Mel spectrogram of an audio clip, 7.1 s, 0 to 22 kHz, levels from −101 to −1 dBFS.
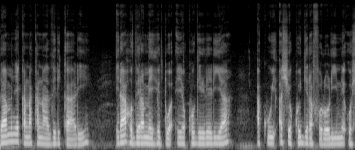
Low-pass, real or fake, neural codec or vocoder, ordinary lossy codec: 19.8 kHz; real; none; none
